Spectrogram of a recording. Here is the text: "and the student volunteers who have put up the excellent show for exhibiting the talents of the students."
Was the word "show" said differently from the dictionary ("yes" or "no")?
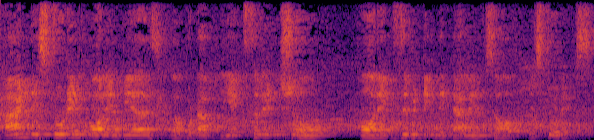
no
